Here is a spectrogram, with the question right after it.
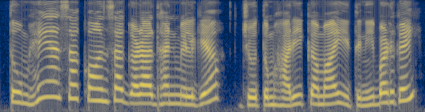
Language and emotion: Hindi, surprised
